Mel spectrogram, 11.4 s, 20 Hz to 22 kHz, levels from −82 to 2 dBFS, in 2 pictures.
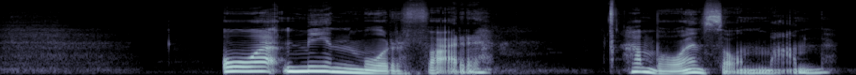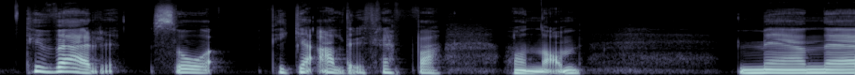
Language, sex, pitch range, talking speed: Swedish, female, 140-205 Hz, 85 wpm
